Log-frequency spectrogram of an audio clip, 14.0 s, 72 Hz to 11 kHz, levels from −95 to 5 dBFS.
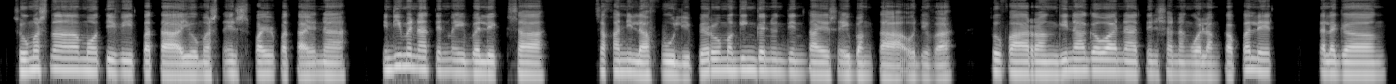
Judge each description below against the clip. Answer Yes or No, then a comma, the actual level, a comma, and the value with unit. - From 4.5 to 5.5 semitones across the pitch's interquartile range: No, average, 3.1 semitones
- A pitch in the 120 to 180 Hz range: Yes, medium, 140 Hz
